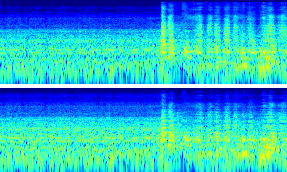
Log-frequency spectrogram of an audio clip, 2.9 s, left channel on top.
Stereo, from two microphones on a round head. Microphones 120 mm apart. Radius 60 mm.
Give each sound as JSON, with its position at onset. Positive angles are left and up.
{"t": 1.6, "sound": "writing", "side_deg": 45, "distance_m": 0.9}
